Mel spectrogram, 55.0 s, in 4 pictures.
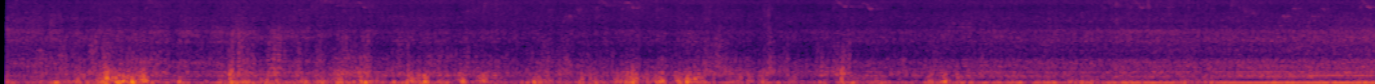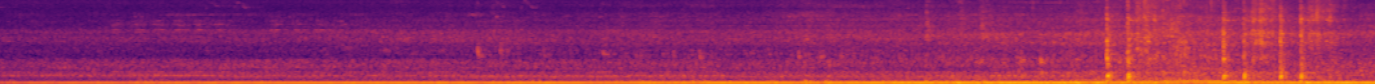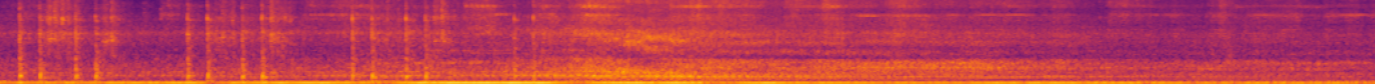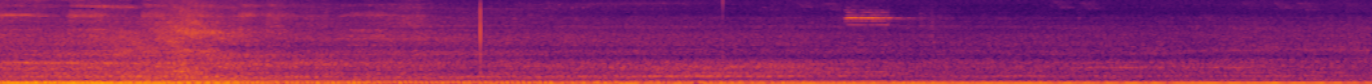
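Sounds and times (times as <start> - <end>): train engine drone: 0.1 - 54.9
wheel clicks over rail joints: 23.6 - 28.8.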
